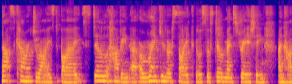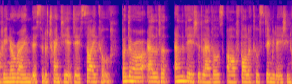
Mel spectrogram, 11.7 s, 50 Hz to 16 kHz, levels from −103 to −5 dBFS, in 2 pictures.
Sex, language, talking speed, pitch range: female, English, 135 wpm, 155-190 Hz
